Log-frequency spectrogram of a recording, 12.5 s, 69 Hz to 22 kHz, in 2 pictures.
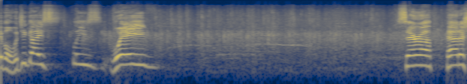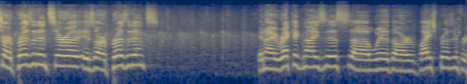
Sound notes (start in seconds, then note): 3.4 applause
